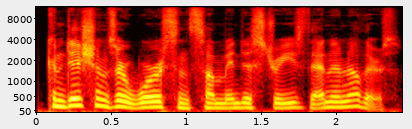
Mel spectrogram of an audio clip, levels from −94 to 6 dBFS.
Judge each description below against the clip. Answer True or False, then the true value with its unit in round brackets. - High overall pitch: False (155 Hz)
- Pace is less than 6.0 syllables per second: False (6.9 syllables/s)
